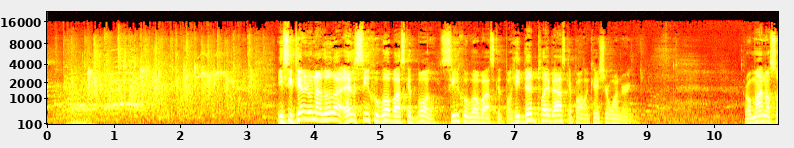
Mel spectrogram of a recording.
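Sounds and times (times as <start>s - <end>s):
audience applause: 0.0s - 3.4s
speech: 3.4s - 9.0s, 10.4s - 10.9s.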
